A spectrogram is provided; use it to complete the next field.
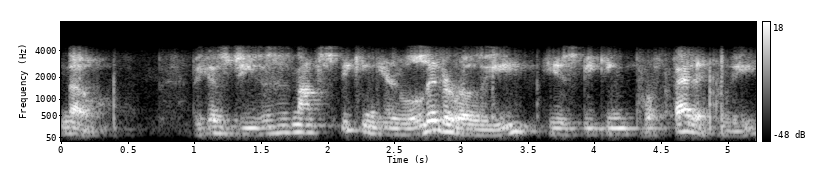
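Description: With audible room echo around him, a man speaks at a medium pitch with lively intonation. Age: 30s. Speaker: pastor. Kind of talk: sermon.

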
